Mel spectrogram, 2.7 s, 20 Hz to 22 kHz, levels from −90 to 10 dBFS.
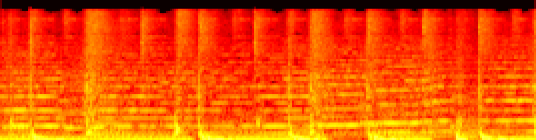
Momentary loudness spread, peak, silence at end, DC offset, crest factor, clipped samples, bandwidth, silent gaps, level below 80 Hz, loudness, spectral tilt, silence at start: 2 LU; 0 dBFS; 0 s; under 0.1%; 12 dB; under 0.1%; 16.5 kHz; none; -16 dBFS; -14 LUFS; -4.5 dB/octave; 0 s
